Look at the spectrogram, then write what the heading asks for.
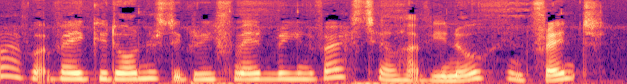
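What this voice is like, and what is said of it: Scottish accent. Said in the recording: “a person with a Scottish accent ... a Scottish accent when I speak French too, actually. ... Very hard to shake.”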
